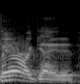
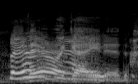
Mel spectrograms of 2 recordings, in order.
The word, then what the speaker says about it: variegated: Variegated. Listen, I don't care how many syllables it has. Let's teach this audience a new word. Variegated. Variegate. It's like Watergate or Yes, or irrigate.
